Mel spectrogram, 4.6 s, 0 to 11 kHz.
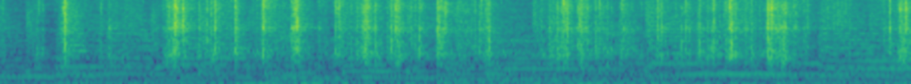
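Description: Valk 3 M magnetic 3x3 speedcube being turned quickly by hand, a rapid stream of plastic clicks and clacks as it is broken in while still stiff and slow out of the box. Background music with held low notes plays underneath.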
